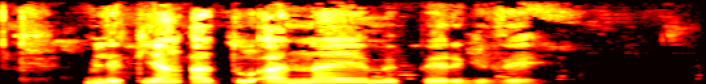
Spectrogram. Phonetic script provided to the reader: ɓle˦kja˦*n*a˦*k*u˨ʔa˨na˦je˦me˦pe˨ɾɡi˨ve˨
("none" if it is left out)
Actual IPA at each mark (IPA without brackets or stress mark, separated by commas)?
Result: ŋ, t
